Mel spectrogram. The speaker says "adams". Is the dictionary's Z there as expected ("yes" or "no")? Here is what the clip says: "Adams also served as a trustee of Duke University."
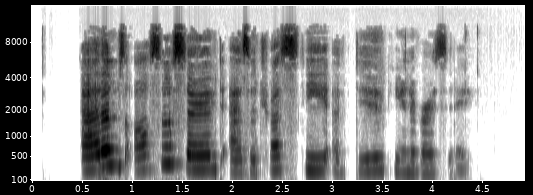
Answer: yes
